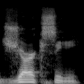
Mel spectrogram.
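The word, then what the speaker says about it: Jarkesy: the case is Security and Exchange Commission V jxy and that is spelled j a r k esy and before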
